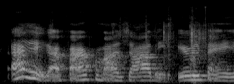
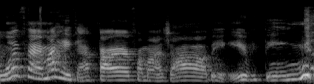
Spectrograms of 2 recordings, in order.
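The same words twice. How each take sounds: First: Said in the usual way. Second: Louder, laughing as she says it; can't keep the giggle out. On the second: Real, not acted. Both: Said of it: "it's funny now".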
